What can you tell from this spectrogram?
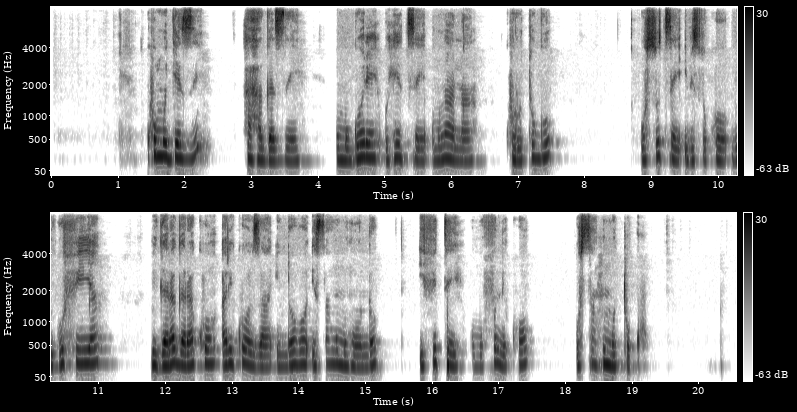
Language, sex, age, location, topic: Kinyarwanda, female, 25-35, Huye, health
